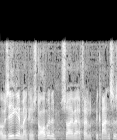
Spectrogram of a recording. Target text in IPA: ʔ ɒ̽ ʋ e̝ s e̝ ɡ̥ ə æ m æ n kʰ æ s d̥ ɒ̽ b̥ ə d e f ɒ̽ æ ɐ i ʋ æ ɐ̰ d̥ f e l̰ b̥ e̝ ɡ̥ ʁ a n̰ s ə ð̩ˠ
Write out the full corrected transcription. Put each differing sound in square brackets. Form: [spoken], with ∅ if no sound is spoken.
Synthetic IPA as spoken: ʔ ɒ̽ ʋ e̝ s e̝ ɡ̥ ə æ m æ n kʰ æ s d̥ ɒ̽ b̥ ə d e [s] ɒ̽ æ ɐ i ʋ æ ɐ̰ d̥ f [æ] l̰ b̥ e̝ ɡ̥ ʁ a n̰ s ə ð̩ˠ

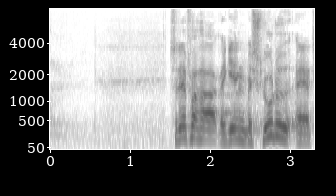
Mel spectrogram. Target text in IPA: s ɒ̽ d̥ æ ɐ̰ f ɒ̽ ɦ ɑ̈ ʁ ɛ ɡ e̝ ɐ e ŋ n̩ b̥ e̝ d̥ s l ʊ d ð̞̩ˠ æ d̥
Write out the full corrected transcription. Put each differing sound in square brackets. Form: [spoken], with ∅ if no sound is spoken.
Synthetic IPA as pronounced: s ɒ̽ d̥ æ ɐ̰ f ɒ̽ ɦ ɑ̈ ʁ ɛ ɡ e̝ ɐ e ŋ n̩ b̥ e̝ [∅] s l [u] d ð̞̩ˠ æ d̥

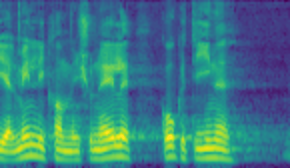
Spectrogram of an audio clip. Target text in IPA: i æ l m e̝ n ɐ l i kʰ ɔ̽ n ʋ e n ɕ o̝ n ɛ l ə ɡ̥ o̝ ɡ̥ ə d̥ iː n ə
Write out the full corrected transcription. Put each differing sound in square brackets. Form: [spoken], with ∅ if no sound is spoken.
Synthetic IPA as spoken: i æ l m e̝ n [ə] l i kʰ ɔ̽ n ʋ e n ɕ o̝ n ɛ l ə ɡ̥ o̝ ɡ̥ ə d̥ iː n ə

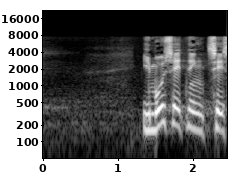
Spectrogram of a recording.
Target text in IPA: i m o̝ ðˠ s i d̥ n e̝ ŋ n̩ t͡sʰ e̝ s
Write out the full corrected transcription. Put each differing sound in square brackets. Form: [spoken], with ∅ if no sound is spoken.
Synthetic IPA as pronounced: i m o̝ ðˠ s [e] d̥ n e̝ ŋ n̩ t͡sʰ e̝ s

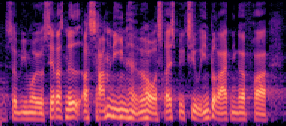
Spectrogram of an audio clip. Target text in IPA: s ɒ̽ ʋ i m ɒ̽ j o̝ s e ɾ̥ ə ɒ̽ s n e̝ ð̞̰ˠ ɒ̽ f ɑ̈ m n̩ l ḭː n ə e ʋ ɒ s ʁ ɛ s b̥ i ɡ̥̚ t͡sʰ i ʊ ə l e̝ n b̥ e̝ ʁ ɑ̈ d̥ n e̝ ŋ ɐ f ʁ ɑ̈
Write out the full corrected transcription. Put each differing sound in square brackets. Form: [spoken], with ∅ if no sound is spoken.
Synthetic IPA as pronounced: s ɒ̽ ʋ i m ɒ̽ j o̝ s e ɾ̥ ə ɒ̽ s n e̝ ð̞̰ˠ ɒ̽ [s] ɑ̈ m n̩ l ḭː n ə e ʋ [ɒː] s ʁ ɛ s b̥ [e] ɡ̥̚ t͡sʰ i ʊ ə [∅] e̝ n b̥ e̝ ʁ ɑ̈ d̥ n e̝ ŋ ɐ f ʁ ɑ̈

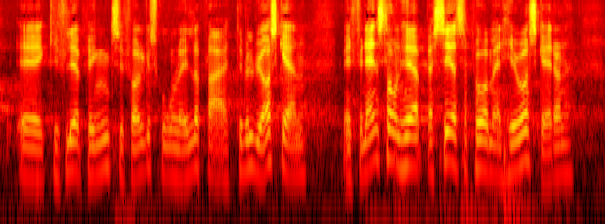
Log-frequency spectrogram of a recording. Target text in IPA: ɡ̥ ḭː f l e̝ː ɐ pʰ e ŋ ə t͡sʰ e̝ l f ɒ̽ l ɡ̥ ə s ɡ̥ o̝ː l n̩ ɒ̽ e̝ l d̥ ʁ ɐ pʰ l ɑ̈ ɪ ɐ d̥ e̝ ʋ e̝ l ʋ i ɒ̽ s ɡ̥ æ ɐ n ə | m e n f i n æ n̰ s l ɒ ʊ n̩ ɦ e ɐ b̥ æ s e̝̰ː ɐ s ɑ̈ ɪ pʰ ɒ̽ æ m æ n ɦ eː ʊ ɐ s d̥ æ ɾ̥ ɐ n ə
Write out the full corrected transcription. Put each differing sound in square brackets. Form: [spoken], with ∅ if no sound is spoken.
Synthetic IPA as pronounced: ɡ̥ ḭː f l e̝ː ɐ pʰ e ŋ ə t͡sʰ e̝ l f ɒ̽ l ɡ̥ ə s ɡ̥ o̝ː l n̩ ɒ̽ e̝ l d̥ ʁ ɐ pʰ l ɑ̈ ɪ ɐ d̥ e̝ ʋ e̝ l ʋ i ɒ̽ s ɡ̥ æ ɐ n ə | m e n f i n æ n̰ s l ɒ ʊ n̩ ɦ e ɐ b̥ æ s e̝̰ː ɐ s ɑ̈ ɪ pʰ ɒ̽ æ m æ n ɦ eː ʊ ɐ s [ɡ̥] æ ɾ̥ ɐ n ə

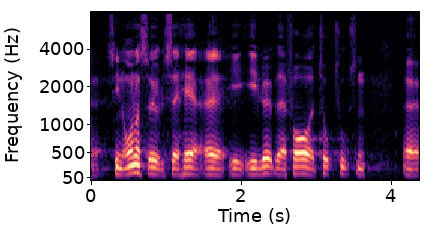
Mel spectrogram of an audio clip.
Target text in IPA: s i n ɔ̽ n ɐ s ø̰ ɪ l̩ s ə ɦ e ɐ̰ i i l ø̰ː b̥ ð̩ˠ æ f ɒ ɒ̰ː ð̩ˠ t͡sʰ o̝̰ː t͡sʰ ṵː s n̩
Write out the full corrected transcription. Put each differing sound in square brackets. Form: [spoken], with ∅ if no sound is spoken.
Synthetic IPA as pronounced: s i n ɔ̽ n ɐ s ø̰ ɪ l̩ s ə ɦ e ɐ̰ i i l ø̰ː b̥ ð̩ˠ æ f [ɒː] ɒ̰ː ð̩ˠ t͡sʰ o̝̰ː t͡sʰ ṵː s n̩

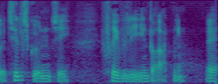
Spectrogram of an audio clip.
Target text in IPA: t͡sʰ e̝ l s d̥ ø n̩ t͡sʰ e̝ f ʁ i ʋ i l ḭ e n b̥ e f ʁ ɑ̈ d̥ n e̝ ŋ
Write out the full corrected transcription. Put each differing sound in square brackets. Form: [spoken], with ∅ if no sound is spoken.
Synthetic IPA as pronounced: t͡sʰ e̝ l s [ɡ̥] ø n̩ t͡sʰ e̝ f ʁ i ʋ i l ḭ e n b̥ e [∅] ʁ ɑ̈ d̥ n e̝ ŋ

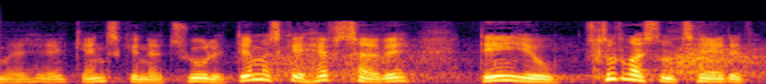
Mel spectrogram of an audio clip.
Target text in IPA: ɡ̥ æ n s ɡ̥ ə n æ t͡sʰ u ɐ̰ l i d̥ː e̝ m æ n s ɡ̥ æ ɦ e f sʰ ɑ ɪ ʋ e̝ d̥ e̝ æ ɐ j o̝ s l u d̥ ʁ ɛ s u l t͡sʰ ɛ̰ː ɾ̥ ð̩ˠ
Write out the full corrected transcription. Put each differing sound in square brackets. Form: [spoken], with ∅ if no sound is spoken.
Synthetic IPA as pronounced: ɡ̥ æ n s ɡ̥ ə n æ t͡sʰ u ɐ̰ l i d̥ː e̝ m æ n s ɡ̥ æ ɦ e f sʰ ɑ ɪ ʋ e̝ d̥ e̝ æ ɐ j o̝ s l u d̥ ʁ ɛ s u l t͡sʰ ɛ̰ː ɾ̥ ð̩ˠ

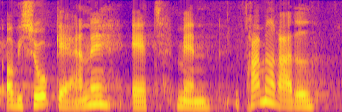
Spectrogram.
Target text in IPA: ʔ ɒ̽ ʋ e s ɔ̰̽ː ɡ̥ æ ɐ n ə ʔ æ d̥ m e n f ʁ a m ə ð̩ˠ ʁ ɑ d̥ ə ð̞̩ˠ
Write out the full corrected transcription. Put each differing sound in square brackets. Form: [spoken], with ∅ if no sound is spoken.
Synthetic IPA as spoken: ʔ ɒ̽ ʋ [i] s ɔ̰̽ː ɡ̥ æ ɐ n ə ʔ æ d̥ m [æ] n f ʁ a m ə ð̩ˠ ʁ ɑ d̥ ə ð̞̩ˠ

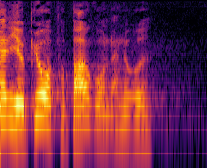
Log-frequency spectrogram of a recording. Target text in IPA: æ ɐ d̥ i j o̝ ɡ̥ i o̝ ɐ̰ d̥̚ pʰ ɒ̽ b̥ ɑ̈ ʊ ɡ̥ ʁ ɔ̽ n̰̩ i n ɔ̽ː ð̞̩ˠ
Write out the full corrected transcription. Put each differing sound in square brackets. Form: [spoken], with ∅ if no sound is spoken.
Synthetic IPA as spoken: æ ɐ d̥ i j o̝ ɡ̥ [j] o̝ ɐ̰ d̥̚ pʰ ɒ̽ b̥ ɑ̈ ʊ ɡ̥ ʁ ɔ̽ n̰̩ [æ] n ɔ̽ː ð̞̩ˠ

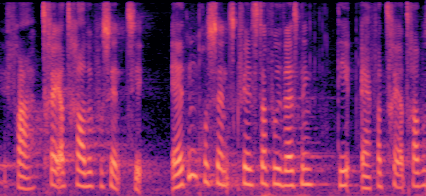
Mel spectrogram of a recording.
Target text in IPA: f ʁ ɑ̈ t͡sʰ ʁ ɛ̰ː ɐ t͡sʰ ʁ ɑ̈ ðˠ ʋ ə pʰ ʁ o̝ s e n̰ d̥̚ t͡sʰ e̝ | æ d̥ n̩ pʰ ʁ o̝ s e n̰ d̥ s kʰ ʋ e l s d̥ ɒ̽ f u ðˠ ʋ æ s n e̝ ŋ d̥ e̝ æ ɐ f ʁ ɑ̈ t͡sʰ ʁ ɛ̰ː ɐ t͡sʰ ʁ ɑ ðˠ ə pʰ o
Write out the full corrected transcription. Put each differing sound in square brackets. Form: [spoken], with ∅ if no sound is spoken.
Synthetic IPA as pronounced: f ʁ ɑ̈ t͡sʰ ʁ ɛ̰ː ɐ t͡sʰ ʁ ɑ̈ ðˠ ʋ ə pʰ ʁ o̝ s e n̰ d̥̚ t͡sʰ e̝ | æ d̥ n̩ pʰ ʁ o̝ s e n̰ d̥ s kʰ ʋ e l s d̥ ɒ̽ f u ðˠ ʋ æ s n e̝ ŋ d̥ e̝ æ ɐ f ʁ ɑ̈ t͡sʰ ʁ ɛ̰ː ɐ t͡sʰ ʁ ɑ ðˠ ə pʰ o

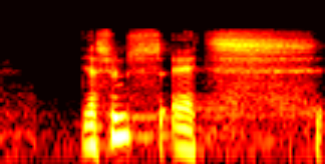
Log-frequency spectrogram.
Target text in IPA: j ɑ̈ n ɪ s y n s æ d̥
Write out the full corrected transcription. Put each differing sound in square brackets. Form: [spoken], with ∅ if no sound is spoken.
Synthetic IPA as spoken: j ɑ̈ [∅] ɪ s y n s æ d̥

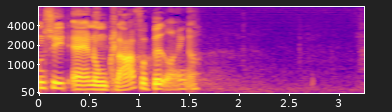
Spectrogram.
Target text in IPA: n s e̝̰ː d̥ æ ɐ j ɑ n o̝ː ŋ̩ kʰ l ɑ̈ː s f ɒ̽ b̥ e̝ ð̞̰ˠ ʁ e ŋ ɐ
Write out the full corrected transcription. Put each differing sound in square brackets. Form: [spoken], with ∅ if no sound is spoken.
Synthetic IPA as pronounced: n s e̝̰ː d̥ æ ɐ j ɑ n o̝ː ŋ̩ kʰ l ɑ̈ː [∅] f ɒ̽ b̥ e̝ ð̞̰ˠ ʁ e ŋ ɐ

